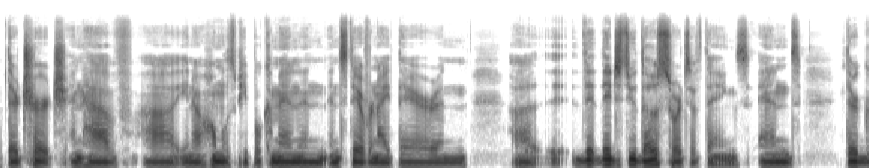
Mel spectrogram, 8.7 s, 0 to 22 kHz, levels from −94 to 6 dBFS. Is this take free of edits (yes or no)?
yes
